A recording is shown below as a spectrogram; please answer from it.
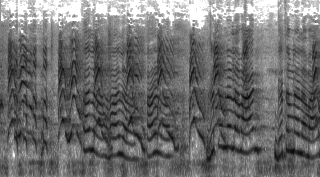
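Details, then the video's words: Hungry stray puppies call out for their mother with a busy tangle of high, wavering whimpers and yelps from several animals at once. Brief quieter gaps separate bursts of crying. "CRYING DOG"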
